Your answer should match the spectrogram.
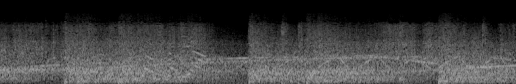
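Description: A loud, chaotic street riot between football fans on the esplanade of San Mamés and nearby streets, with police charging: a dense roar of crowd noise with a faint wailing siren threading through, and a few sharp bursts like rockets or flares going off.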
